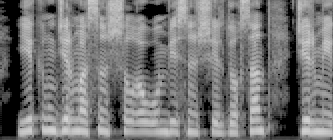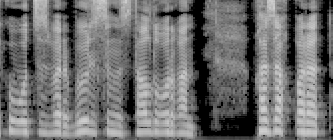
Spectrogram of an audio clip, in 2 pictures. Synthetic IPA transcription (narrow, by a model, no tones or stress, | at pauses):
je̞kʲɪməɴʒijəɾmɑsənʃəʒəlˠʁəwo̞nbe̞sɪnʃɪʒelʲt̪ʰoqsɑnʒijəɾmɑe̞kʲɪwo̞t̪əzbɪɾbɵlɪsɪŋɪzt̪ʰɑlˠd̪əqʰoɾʁɑn | qʰɑzɑq̚pɑɾɑt̪̚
